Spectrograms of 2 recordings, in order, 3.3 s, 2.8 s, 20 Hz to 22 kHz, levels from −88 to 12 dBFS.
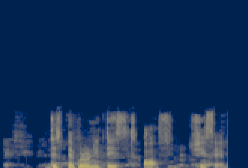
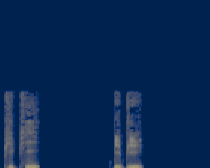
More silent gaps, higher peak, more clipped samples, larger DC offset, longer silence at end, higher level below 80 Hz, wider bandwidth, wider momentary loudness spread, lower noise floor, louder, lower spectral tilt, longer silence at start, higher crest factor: second, none vs 0.71-1.45 s; first, -4 dBFS vs -12 dBFS; neither; neither; second, 0.3 s vs 0.9 s; about the same, -60 dBFS vs -60 dBFS; second, 7.8 kHz vs 10.5 kHz; first, 15 LU vs 6 LU; second, -48 dBFS vs under -90 dBFS; first, -20 LUFS vs -30 LUFS; about the same, -4.5 dB/octave vs -5.5 dB/octave; about the same, 0.05 s vs 0.05 s; about the same, 18 dB vs 20 dB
